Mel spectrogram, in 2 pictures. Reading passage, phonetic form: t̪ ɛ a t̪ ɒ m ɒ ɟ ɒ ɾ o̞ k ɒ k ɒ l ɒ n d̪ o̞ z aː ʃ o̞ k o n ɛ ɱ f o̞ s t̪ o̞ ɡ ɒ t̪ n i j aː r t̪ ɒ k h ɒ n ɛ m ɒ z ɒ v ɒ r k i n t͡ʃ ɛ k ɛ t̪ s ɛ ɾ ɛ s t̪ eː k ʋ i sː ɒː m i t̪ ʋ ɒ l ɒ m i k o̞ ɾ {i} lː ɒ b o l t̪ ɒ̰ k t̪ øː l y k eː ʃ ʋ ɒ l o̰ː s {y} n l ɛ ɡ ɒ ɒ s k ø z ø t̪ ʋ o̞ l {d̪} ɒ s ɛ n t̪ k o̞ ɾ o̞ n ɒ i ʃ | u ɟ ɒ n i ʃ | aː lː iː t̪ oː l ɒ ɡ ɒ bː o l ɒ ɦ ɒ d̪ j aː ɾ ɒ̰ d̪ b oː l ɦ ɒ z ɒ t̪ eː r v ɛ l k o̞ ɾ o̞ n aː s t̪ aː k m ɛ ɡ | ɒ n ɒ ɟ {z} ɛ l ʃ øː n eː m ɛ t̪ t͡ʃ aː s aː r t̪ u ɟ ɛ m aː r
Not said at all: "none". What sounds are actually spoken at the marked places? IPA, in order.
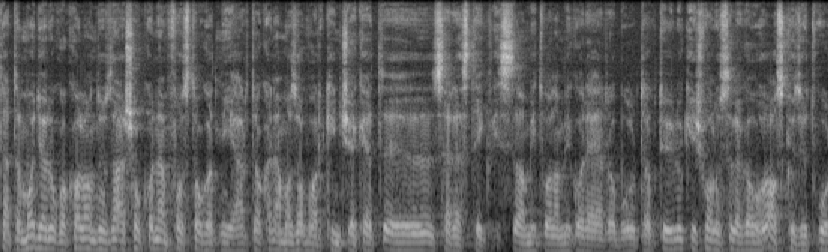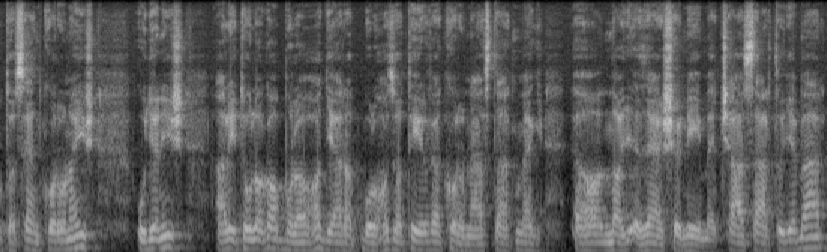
ɛ, i, t̪, z

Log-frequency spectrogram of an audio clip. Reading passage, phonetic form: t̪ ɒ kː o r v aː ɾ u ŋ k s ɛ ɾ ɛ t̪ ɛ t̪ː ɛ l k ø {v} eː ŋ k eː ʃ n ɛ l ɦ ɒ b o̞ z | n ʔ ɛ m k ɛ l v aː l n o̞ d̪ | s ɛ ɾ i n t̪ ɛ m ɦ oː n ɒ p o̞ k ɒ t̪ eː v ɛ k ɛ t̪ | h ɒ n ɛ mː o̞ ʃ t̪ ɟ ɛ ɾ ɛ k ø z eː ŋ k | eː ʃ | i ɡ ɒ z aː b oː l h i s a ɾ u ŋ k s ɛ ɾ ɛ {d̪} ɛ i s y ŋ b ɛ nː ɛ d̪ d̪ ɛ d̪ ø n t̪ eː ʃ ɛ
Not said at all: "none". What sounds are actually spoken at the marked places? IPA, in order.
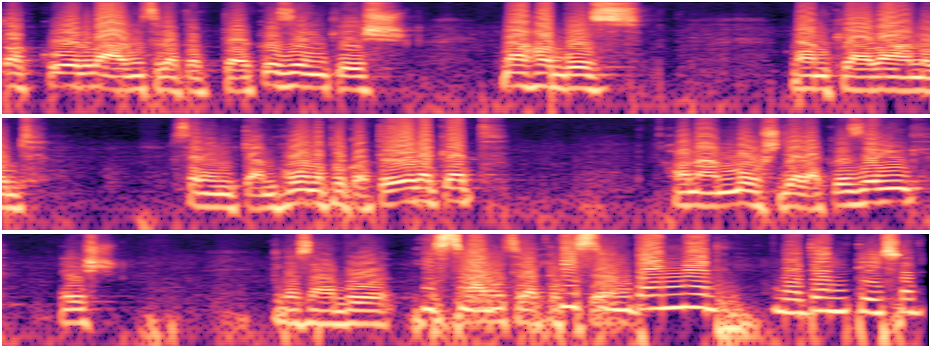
z, t̪

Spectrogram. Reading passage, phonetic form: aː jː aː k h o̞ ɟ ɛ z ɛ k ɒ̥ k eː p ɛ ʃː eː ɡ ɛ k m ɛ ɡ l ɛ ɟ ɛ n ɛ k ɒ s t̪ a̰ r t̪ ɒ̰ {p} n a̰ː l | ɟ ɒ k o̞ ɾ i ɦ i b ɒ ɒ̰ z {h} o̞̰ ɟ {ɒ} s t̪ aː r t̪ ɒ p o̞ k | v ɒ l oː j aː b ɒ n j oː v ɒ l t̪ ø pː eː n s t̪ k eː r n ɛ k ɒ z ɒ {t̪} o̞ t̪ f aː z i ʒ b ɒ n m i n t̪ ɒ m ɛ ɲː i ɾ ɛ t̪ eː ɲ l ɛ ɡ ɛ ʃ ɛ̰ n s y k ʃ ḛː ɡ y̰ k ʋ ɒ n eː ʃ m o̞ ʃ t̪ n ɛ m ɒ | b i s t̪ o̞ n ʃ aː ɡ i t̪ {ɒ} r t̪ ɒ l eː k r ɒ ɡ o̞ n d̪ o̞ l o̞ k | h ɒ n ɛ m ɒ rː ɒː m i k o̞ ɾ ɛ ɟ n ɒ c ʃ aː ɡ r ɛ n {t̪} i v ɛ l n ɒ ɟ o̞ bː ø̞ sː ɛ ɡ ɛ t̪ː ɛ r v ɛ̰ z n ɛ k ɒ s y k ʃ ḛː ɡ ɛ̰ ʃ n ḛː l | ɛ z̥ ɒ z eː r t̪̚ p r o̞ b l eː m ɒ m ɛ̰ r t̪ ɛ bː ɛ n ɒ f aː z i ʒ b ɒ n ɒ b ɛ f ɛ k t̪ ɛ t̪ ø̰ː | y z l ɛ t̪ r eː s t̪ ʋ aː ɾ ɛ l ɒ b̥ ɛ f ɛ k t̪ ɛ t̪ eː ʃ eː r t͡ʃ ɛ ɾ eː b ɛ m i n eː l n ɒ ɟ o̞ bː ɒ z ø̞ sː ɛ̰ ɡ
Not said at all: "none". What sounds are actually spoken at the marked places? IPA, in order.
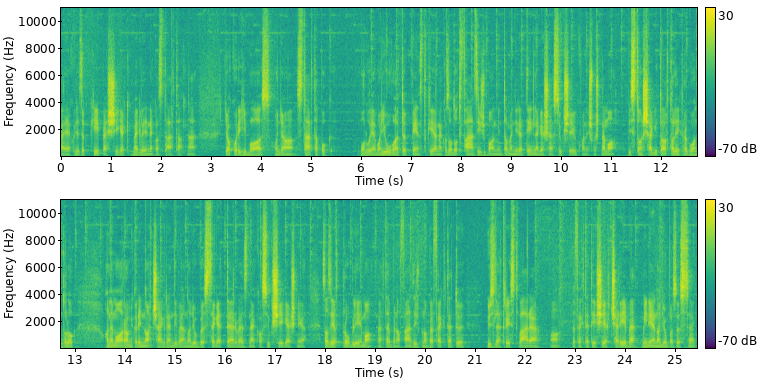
p, h, ɒ, d̪, ɒ, d̪

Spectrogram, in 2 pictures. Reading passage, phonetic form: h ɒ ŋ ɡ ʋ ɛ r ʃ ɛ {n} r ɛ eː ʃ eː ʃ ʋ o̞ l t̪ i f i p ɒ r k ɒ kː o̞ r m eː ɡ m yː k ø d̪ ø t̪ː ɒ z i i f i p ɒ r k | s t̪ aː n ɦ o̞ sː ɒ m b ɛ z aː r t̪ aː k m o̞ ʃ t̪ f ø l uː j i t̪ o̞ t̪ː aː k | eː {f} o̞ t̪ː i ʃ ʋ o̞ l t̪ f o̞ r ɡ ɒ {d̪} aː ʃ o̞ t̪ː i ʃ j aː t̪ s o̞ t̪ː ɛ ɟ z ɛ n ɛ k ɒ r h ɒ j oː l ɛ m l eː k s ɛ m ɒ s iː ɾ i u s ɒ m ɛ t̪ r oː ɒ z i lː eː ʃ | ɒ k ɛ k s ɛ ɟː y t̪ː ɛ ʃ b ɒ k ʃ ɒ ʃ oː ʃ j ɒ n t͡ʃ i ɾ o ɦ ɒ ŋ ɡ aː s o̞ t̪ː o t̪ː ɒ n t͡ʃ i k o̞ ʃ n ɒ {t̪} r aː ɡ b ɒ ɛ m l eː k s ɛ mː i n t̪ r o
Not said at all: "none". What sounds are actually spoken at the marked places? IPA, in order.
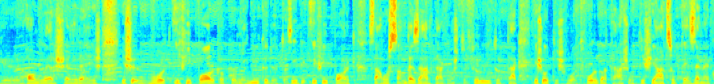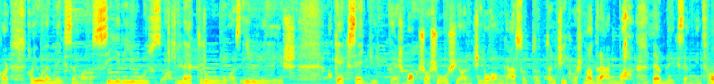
ɲ, ʃ, t̪, d̪

